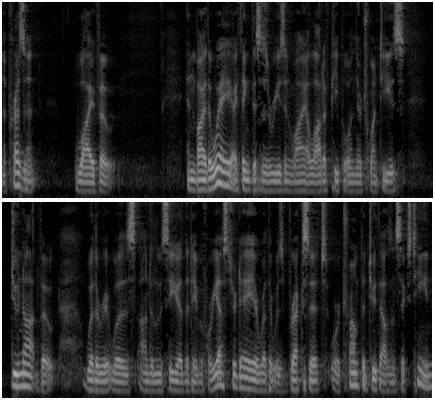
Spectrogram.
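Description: A man with an American accent talks at a fairly quick pace and a fairly low pitch. His pitch varies in an ordinary way over a quiet background. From United States. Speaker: author and historian. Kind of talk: lecture.

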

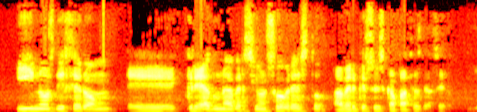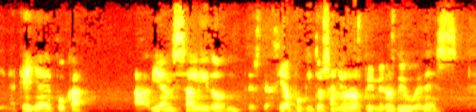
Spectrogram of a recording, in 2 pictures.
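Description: This man has a normal speaking voice, medium pitch, ordinary pitch variation and big swings in loudness, talking at a moderate pace. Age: 40s. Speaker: digital compositor. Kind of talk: interview.

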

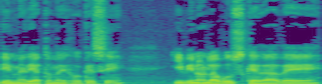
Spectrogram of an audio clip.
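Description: A man talks in a plain, everyday voice with a fairly low pitch and fairly even intonation. His pace is fairly slow against a quiet background. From Mexico City. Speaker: keyboardist and composer. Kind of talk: interview.

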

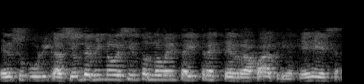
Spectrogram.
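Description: A man speaks with lively intonation. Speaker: criminologist and lecturer. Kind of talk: lecture.

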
